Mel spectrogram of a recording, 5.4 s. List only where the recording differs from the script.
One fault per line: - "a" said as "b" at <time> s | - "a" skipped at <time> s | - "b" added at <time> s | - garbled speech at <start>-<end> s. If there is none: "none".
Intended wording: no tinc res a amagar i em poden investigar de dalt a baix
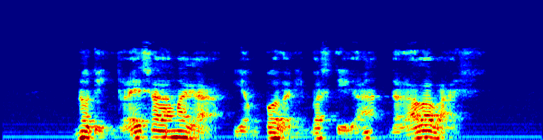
none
